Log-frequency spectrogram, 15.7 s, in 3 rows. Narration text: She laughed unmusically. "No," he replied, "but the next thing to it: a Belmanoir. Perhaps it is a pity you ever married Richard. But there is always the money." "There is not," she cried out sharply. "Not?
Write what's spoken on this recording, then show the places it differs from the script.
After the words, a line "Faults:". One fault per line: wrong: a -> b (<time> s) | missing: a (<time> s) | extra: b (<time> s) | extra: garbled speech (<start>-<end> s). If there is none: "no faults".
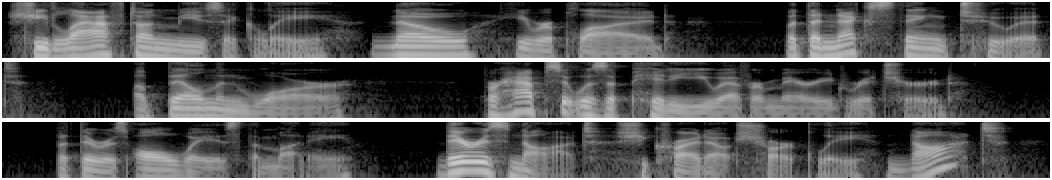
She laughed unmusically. "No," he replied, "but the next thing to it: a Belmanoir. Perhaps it was a pity you ever married Richard. But there is always the money." "There is not," she cried out sharply. "Not?
Faults:
wrong: is -> was (8.1 s)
